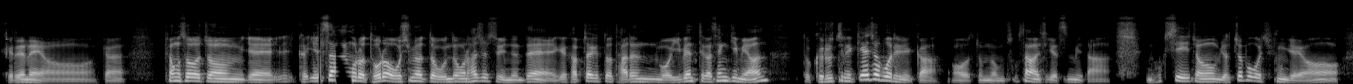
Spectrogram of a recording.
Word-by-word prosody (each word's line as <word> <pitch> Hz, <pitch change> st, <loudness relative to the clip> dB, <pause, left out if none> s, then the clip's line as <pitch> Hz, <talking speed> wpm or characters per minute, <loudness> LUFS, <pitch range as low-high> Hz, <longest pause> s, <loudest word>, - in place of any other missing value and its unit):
그러네요. 80 Hz, -8 st, -2 dB
그러니까 85 Hz, -3 st, -7 dB, 0.4 s
평소 170 Hz, -1 st, +4 dB
좀 135 Hz, -5 st, +3 dB
이게 110 Hz, +3 st, -1 dB, 0.2 s
일상으로 185 Hz, 0 st, +2 dB
돌아오시면 155 Hz, -1 st, +3 dB
또 140 Hz, -5 st, +2 dB
운동을 135 Hz, +2 st, +1 dB
하실 160 Hz, +1 st, 0 dB
수 145 Hz, -6 st, -6 dB
있는데 105 Hz, -1 st, 0 dB
이게 115 Hz, +4 st, -4 dB
갑자기 115 Hz, +6 st, +1 dB
또 -, -, -2 dB
다른 125 Hz, +3 st, -1 dB
뭐 105 Hz, -2 st, -1 dB
이벤트가 130 Hz, +5 st, 0 dB
생기면 160 Hz, -, +1 dB, 0.3 s
또 -, -, -10 dB
그 -, -, -2 dB
루틴이 150 Hz, +3 st, -2 dB
깨져 220 Hz, +1 st, +6 dB
버리니까 110 Hz, -, -1 dB
어 95 Hz, 0 st, -4 dB
좀 95 Hz, +1 st, -8 dB
너무 90 Hz, -1 st, -6 dB
속상하시겠습니다. 75 Hz, -11 st, -3 dB, 0.4 s
혹시 150 Hz, -, -1 dB
좀 130 Hz, -3 st, +1 dB
여쭤보고 165 Hz, -, -1 dB
싶은 125 Hz, -4 st, -5 dB
게요. 100 Hz, +3 st, -2 dB
125 Hz, 365 characters per minute, -22 LUFS, 105-155 Hz, 0.4 s, 깨져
